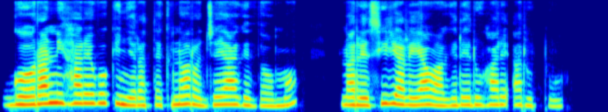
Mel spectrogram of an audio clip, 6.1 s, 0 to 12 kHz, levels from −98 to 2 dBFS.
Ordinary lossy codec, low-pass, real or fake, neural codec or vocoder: none; none; fake; codec, 24 kHz, 3.1 kbps, DualCodec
